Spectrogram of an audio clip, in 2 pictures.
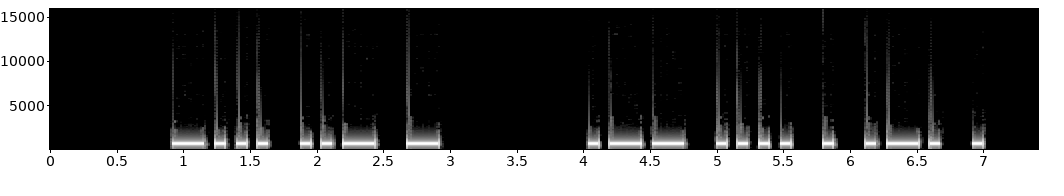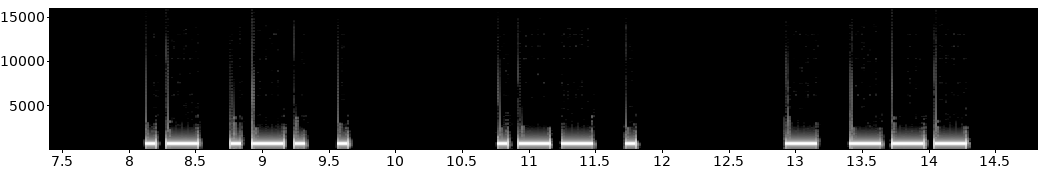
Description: Morse code, heard as a keyed tone, about 15 wpm, 700 Hz. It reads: BUT WHERE ARE WE TO
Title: 2x Word-Spacing - Sentences from Top 200 Words - 15wpm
